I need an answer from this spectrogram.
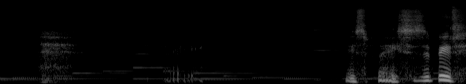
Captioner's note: sigh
